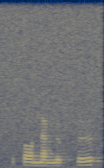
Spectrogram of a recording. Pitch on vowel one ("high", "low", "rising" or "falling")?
low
